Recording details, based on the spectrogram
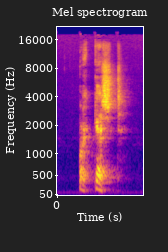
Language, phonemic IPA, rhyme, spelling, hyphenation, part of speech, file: Dutch, /ɔrˈkɛst/, -ɛst, orkest, or‧kest, noun, Nl-orkest.ogg
- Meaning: orchestra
